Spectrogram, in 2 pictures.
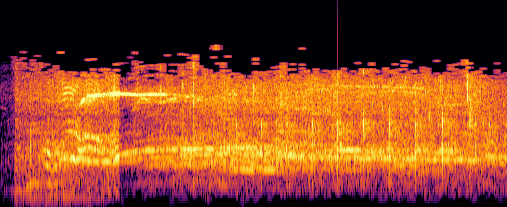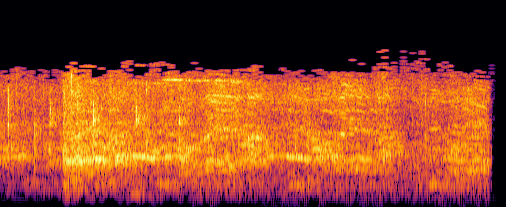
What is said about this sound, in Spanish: Los jóvenes cubanos fueron muy receptivos al mensaje del Papa, y mientras éste daba su discurso frente a la Catedral de La Habana, ellos le respondieron a coro.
